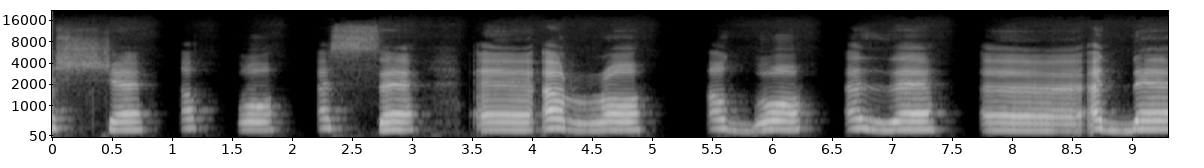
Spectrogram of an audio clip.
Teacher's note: تتحول اللام إلى حرف نفس جنس الحرف اللي جاي بعدها وتضغم فيه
